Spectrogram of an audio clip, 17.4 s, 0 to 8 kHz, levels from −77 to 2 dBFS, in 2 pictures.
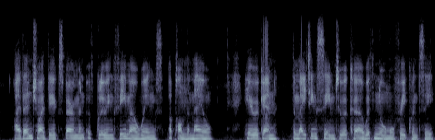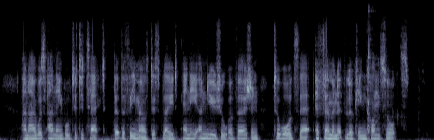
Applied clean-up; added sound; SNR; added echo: none; Cutlery, silverware; 16 dB; none.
